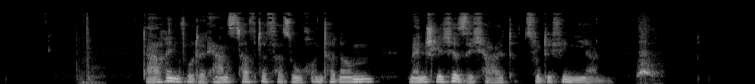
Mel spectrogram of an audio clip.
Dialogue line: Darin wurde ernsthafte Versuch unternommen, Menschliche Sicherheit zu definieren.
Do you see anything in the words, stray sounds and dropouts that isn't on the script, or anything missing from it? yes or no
yes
